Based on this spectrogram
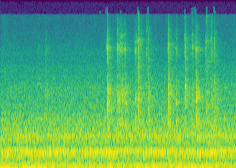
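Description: Typing on a computer keyboard: a quick run of light, clicking keystrokes begins partway through and continues to the end, over a steady low electrical hum.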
